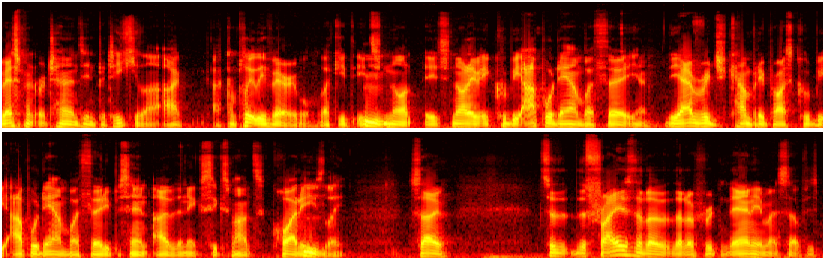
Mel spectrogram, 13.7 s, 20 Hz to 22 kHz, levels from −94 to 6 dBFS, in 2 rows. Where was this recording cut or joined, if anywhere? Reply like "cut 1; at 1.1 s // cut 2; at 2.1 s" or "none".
none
